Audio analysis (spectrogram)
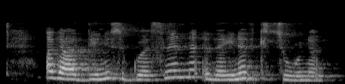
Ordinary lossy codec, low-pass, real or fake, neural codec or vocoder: Opus, 32 kbps; 7.2 kHz; fake; vocoder, 44.1 kHz, 128 mel bands every 512 samples, BigVGAN v2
